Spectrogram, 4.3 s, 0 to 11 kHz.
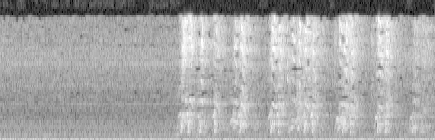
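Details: Japanese giant flying squirrel calling on 25 December 2023, an evening when it also climbed, descended and glided twelve times; about six harsh, raspy, broadband bursts in quick irregular succession over roughly two and a half seconds, above a steady low hum.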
